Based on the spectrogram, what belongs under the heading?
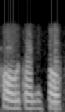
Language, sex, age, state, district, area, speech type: Odia, female, 60+, Odisha, Jharsuguda, rural, conversation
